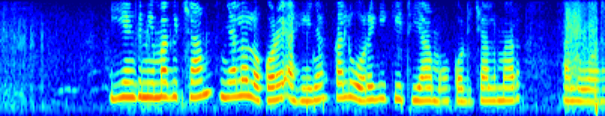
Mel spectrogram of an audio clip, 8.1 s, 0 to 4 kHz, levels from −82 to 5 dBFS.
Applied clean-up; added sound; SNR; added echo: none; none; none; none.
